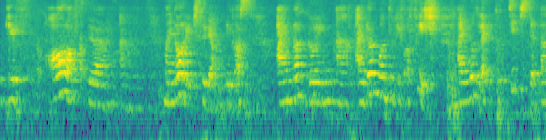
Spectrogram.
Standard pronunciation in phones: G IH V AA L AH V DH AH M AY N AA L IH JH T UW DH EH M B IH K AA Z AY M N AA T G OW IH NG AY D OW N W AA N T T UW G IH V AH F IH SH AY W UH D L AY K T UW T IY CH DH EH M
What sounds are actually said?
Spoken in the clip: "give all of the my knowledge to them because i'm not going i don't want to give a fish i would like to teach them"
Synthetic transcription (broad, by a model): G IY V AA L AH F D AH M AY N AA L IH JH T UW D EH M B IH K AA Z AY M N AA T G OW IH NG AY D OW N W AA N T T UW G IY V AH F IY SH AY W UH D L AY K T UW T IY CH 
